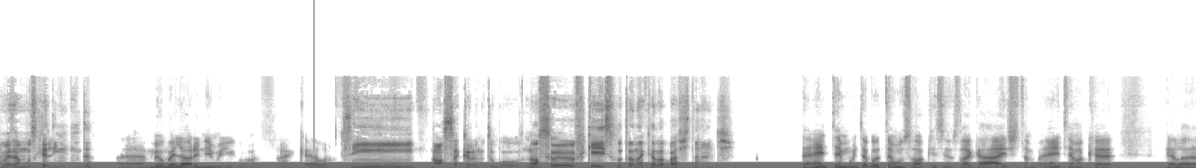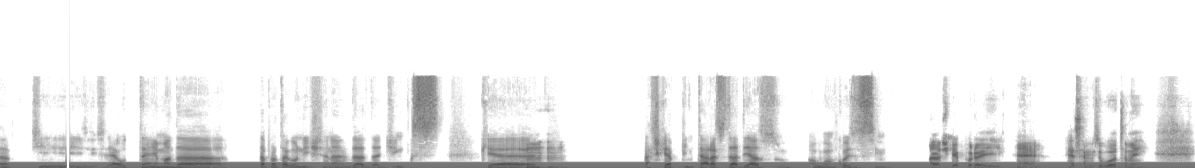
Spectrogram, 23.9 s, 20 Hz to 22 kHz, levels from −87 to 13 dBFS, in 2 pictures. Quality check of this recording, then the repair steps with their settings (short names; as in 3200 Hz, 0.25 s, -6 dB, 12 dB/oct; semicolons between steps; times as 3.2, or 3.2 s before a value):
buzz 50 Hz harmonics 15 -31 dBFS
3.14 pop -10 dBFS
12.62–12.66 gap 37 ms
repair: de-click; de-hum 50 Hz, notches 15; interpolate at 12.62, 37 ms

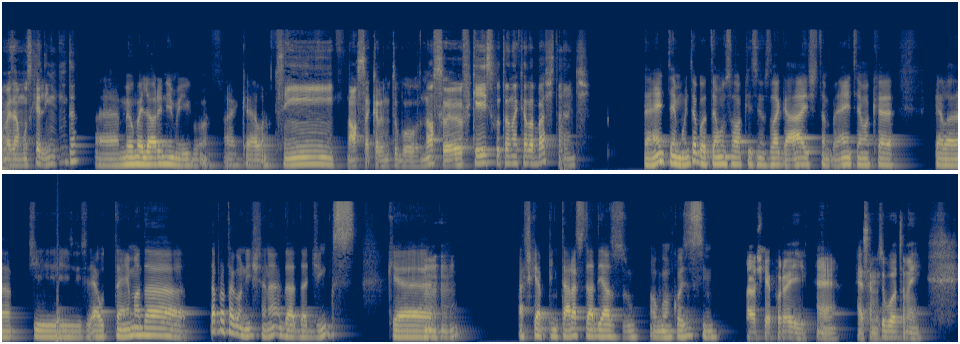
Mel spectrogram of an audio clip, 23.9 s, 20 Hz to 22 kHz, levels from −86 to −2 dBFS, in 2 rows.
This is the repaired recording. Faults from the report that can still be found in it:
none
